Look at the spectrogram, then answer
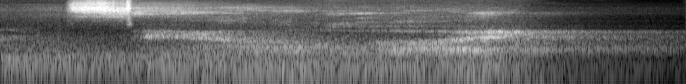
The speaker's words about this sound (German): Das Brausen des Sandsturms erstickt jeden Ruf.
